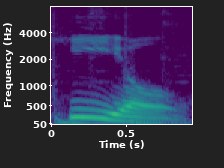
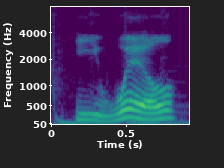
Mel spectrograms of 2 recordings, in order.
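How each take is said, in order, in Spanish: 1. He y will se unen en una sílaba corta. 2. He y will son dos palabras completas separadas.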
